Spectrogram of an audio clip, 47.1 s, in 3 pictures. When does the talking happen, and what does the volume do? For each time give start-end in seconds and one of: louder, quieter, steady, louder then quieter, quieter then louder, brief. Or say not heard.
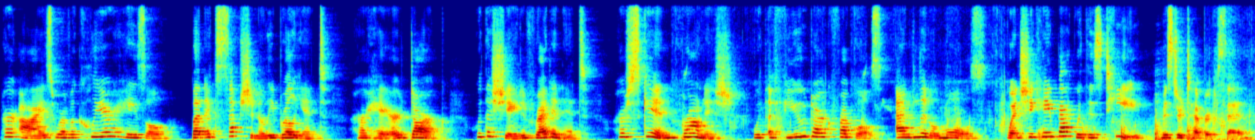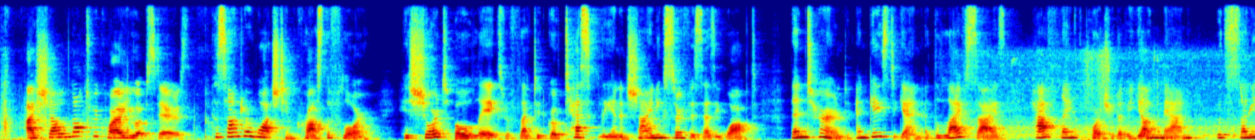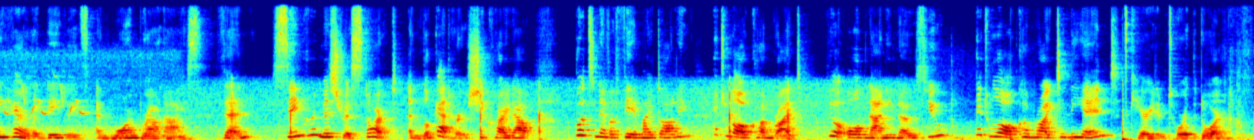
0.0-46.7 steady.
